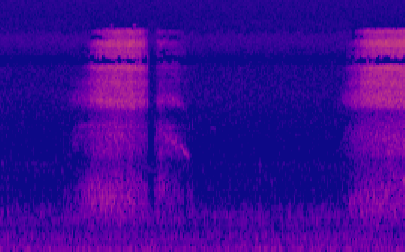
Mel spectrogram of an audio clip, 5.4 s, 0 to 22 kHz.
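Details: Maria, a senior pug, a thirteen-year-old fawn female in Japan, August 2023. A drawn-out wheezy breath lasts over a second, then a pause, then another hissing breath begins, all against a constant low hum.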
